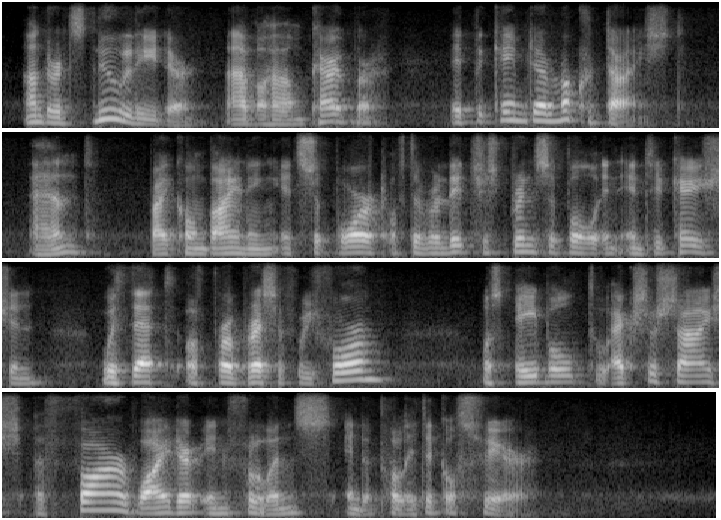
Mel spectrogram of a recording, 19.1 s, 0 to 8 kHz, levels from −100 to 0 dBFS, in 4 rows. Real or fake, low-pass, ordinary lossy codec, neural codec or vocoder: fake; 7.2 kHz; Opus, 16 kbps; codec, 16 kHz, 0.8 kbps, ZipCodec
